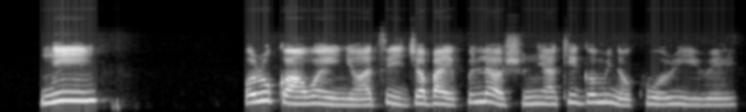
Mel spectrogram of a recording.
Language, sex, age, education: Yoruba, female, 30-45, tertiary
